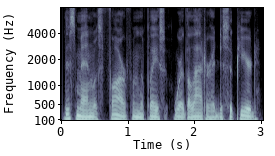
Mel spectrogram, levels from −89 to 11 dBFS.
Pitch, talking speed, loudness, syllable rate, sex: 90 Hz, 235 wpm, -17 LUFS, 6.3 syllables/s, male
